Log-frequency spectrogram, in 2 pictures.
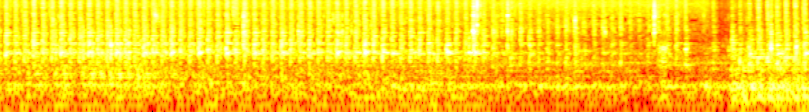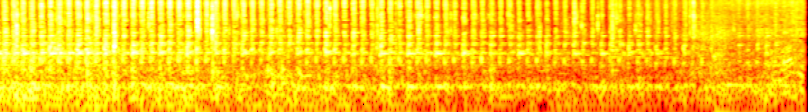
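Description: Electric banana-chip slicing machine running, its rotary blade disc cutting with a rapid, even ticking over a steady motor hum, with a brief dip about seven seconds in.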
